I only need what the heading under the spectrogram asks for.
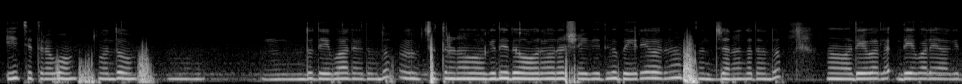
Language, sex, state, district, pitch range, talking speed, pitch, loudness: Kannada, female, Karnataka, Dakshina Kannada, 250-265 Hz, 85 wpm, 255 Hz, -20 LUFS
